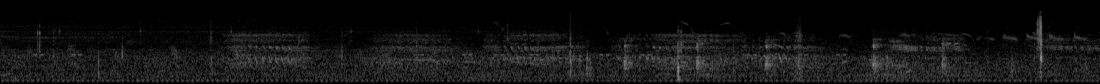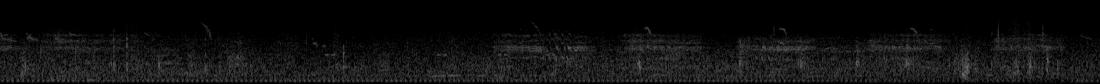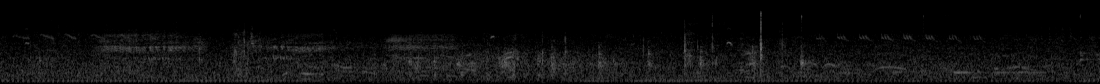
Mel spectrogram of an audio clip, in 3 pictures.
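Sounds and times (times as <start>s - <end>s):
sharp clicks: 8.7s - 10.7s
bird chick raspy panting: 15.9s - 25.3s.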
